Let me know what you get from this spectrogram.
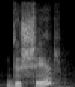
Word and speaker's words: descer: D-E-S-C-E-R. Descer. So with this verb descer, we have here a bit of a difficult sequences of sounds. So the first syllable of the verb ends with the sound sh, dsh, and then the second syllable starts with the sound s, ser. So if I'm pronouncing it correctly, I say descer. So a sh immediately followed by a s, descer, which is sometimes hard even for the Portuguese to say.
